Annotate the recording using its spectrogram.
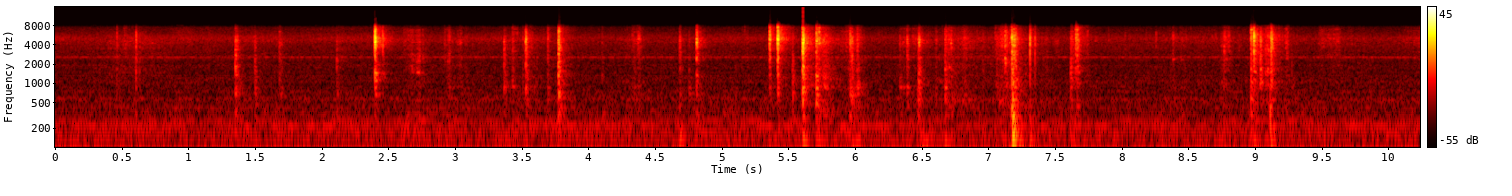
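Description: Irregular clicks and light knocks of a Gallagher MBX2500 fence charger's plastic case and circuit boards being handled and pulled apart, with a quick cluster of clicks about halfway through.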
